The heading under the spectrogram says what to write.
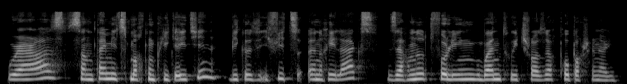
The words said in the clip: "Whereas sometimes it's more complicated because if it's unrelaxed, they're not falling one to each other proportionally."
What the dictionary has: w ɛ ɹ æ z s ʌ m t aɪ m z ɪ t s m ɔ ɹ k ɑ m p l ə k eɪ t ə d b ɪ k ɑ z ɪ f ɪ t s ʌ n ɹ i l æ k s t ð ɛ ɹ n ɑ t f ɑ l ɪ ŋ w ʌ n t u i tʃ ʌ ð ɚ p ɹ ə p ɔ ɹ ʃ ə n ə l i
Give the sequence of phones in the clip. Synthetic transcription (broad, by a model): w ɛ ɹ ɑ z s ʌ m t aɪ m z ɪ t s m ɔ ɹ k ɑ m p l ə k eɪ t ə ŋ b ɪ k ɑ z ɪ f ɪ t s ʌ n ɹ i l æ k s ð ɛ ɹ n ɑ t f ɑ l ɪ ŋ w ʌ n t u i tʃ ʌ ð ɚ p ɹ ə p ɔ ɹ ʃ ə n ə l i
